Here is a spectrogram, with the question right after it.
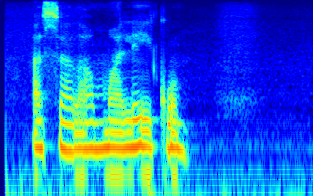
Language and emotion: Russian, neutral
